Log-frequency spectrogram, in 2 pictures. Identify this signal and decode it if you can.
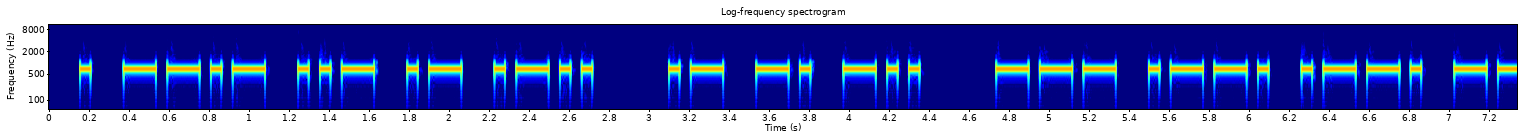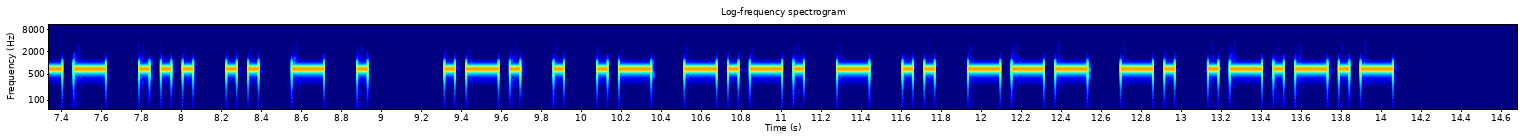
Morse code, heard as a keyed tone, about 22 wpm, 700 Hz. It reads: EQUAL AND OPPOSITE REACTION.
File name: practice / 22wpm / Sentences with 8-Word Phrases - 22wpm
